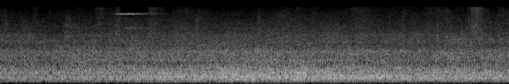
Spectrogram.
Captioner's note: arrival of train at the station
